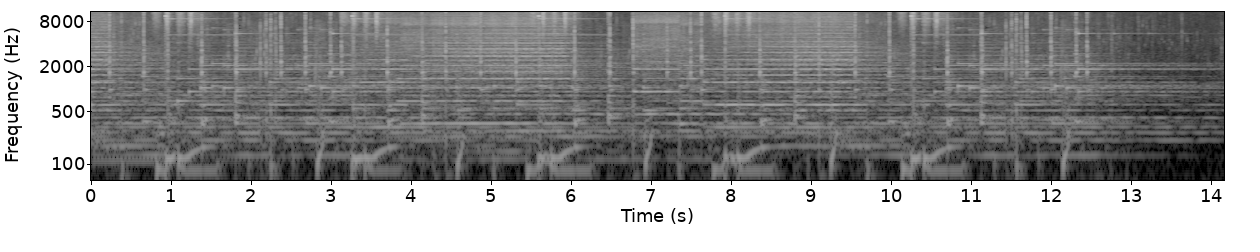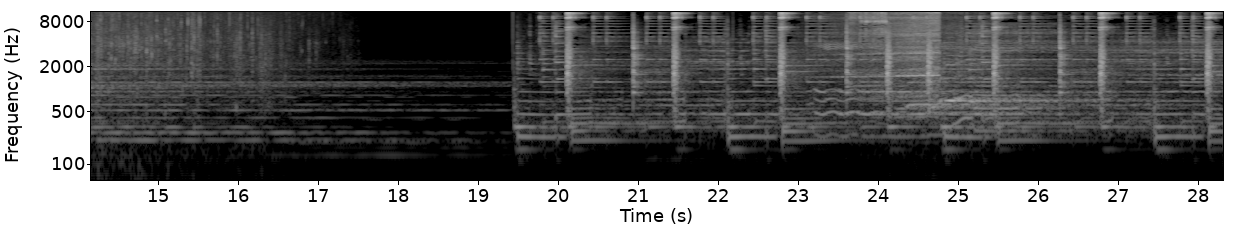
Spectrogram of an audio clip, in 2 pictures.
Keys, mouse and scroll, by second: 0.0 middle drag, 0.3 z, 0.6 click, 1.0 click, 1.5 middle drag, 1.8-2.1 shift+drag, 2.4-4.3 shift+drag, 4.5-5.7 shift+drag, 5.7 r, 6.4-7.2 middle drag, 7.8 click, 8.1 KP_7, 8.4 Tab, 8.7 click, 9.5 click, 10.2 shift+d, 11.5 shift+d, 12.5 Tab, 13.4 Tab, 13.9 g, 15.1 click, 15.3 g, 16.3 click, 16.6 n, 17.1 click, 18.0 click, 19.1 click, 19.9 ctrl+shift+Left, 20.8 Tab, 21.2 drag, 22.2 ctrl+click, 23.4-24.1 scroll up 4, 24.1-24.8 right drag, 25.2 ctrl+j, 25.3 scroll down 1, 25.4-26.2 middle drag, 28.0 click, 28.2 Tab.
